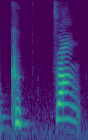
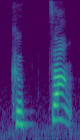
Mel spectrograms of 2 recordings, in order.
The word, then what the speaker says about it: 극장: So naturally, the next pronunciation sounds stronger. Air is coming out strongly. Air burst. Just like 짱. So 극장, theater. 극장. Okay?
